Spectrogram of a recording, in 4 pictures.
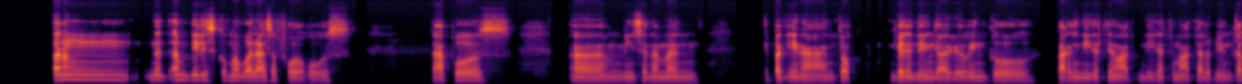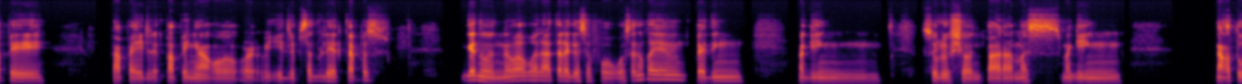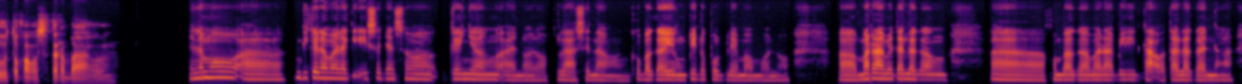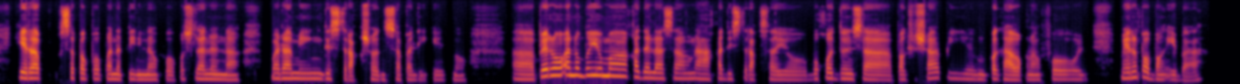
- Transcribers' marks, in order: tongue click
- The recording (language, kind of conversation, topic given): Filipino, advice, Paano ko mapapanatili ang pokus sa kasalukuyan kong proyekto?
- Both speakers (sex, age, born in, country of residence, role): female, 35-39, Philippines, Philippines, advisor; male, 45-49, Philippines, Philippines, user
